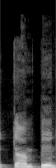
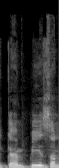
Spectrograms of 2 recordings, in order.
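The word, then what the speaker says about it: campaign: ठीक है, उसके बाद सी ए एम पी ए आई जी एन, तो क्या पढ़ेंगे, कैंपेन, कैंपेजन नहीं पढ़ लीजिएगा, क्या पढ़ेंगे, कैंपेन पढ़ा जाएगा दोस्तों।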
